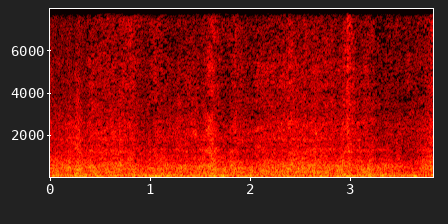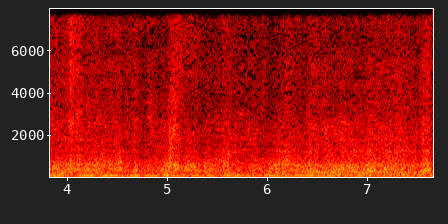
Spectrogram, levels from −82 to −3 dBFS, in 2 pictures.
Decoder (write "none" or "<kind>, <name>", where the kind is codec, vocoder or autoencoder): none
